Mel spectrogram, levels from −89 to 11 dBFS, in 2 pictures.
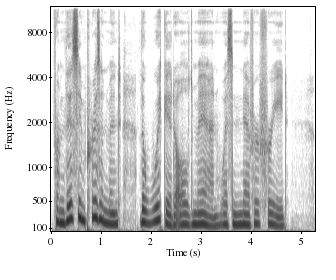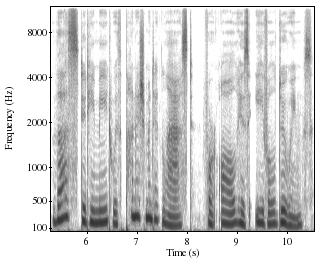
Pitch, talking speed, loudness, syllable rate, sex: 170 Hz, 130 wpm, -18 LUFS, 3.4 syllables/s, female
